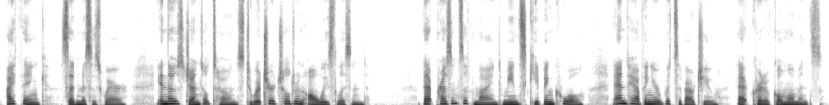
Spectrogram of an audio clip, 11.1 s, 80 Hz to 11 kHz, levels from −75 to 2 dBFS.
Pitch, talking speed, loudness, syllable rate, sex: 210 Hz, 170 wpm, -19 LUFS, 5.1 syllables/s, female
